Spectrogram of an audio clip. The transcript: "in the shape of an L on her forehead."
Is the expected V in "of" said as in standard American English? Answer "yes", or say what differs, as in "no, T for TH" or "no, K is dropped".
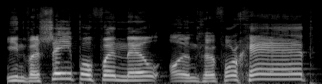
no, F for V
